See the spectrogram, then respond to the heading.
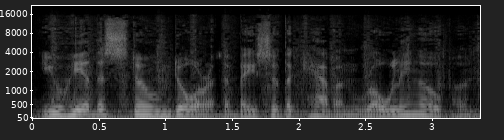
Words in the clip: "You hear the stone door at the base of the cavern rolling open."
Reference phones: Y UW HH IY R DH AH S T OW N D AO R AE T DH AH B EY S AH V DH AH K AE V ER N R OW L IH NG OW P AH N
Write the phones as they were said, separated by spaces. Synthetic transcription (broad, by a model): Y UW HH IY R DH AH S T OW N D AO R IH T DH AH B EY S AH V DH AH K AE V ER N R OW L IH NG OW P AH N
